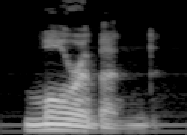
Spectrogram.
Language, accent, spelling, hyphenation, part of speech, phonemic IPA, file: English, US, moribund, mor‧i‧bund, adjective / noun, /ˈmɔːɹɪbʌnd/, En-us-moribund.ogg
- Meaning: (adjective) 1. Approaching death; about to die; dying; expiring 2. Almost obsolete; nearing an end; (noun) A person who is near to dying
